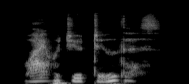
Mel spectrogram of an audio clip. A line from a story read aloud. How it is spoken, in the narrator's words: whispered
